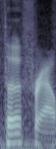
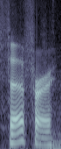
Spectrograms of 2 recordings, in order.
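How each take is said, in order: First: The last syllable rhymes with cow. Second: The last syllable rhymes with go. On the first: The speaker calls it wrong. "call it Furfrau for ages" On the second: The speaker calls it right. "it's meant to be pronounced as Furfro"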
